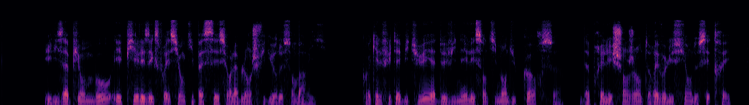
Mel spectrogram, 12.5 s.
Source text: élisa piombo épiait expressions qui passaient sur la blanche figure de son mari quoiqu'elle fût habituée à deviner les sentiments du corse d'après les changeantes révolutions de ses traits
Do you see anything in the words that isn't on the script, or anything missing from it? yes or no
yes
